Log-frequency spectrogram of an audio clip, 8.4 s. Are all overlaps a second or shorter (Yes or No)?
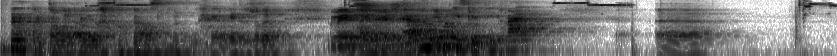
No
